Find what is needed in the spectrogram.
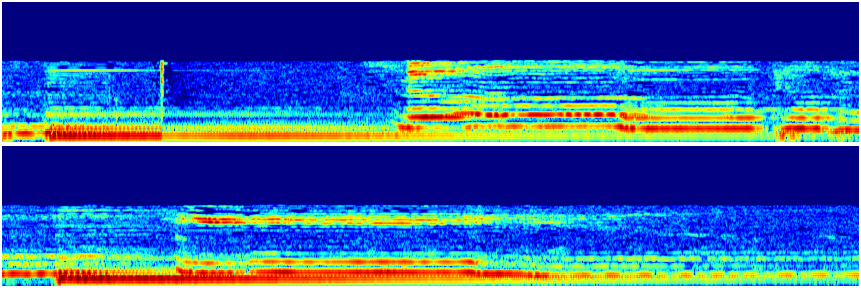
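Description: Live band music: guitar and a woman singing, with long held notes and chord changes. It dies down near the end.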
